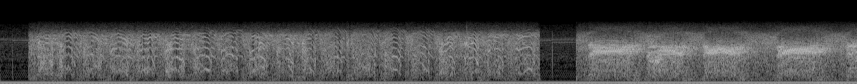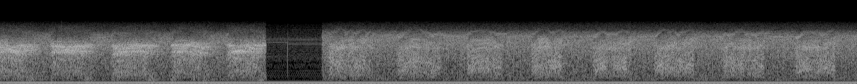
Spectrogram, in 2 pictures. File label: Bird signal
